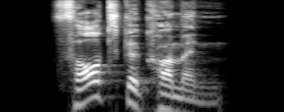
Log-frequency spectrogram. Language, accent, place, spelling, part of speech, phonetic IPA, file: German, Germany, Berlin, fortgekommen, verb, [ˈfɔʁtɡəˌkɔmən], De-fortgekommen.ogg
- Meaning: past participle of fortkommen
